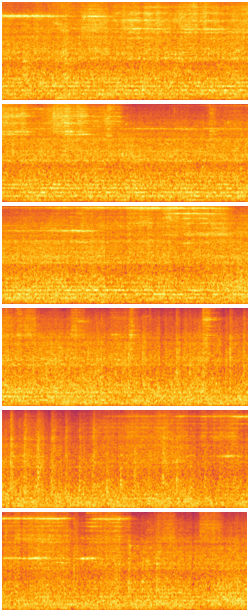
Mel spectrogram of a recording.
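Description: Two freight trains rolling past together, a coal train's empty open hoppers and a double-stack container train, with a steady loud rumble and clatter of wheels on rail. Thin high-pitched wheel squeal comes and goes throughout.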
